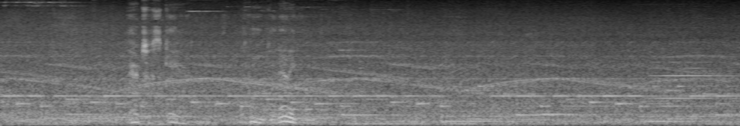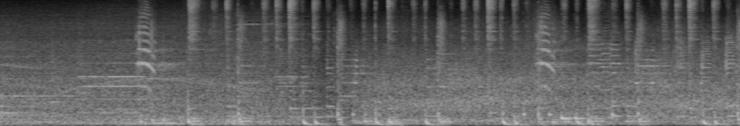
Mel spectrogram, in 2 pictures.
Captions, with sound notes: - They're too scared. I won't get anything. (voice squeaking) (energetic music)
